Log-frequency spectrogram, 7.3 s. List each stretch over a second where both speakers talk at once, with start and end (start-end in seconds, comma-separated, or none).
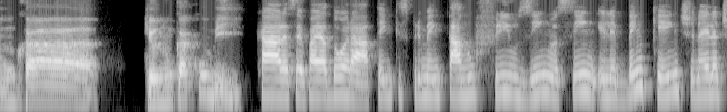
none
